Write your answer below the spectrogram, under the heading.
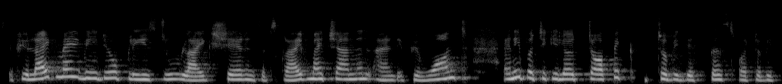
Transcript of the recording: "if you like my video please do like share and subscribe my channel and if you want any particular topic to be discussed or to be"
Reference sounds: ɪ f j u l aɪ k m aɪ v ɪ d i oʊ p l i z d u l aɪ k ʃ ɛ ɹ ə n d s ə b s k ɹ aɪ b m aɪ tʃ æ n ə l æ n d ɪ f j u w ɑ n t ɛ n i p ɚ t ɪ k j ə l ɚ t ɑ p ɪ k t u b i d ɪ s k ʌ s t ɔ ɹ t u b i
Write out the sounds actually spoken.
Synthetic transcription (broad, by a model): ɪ f j u l aɪ k m aɪ v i d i oʊ p l i z d u l aɪ k ʃ ɛ ɹ ə n d s ə b s k ɹ aɪ b m aɪ tʃ æ n ə l æ n d ɪ f j u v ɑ n t ɛ n i p ɚ t ɪ k j ə l ɚ t ɑ p ɪ k t u b i d ɪ s k ʌ s t ɔ ɹ t u b i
